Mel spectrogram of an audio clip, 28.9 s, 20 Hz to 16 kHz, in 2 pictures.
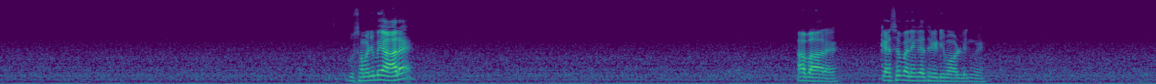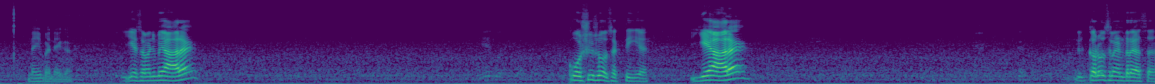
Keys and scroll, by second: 0.8 Return.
